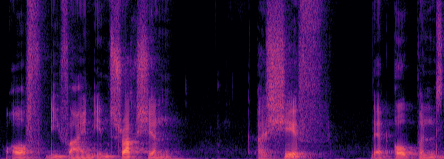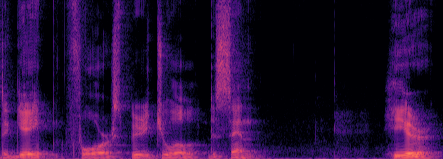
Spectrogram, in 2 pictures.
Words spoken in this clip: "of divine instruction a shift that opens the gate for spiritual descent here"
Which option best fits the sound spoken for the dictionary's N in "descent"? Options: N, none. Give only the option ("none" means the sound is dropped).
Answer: N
